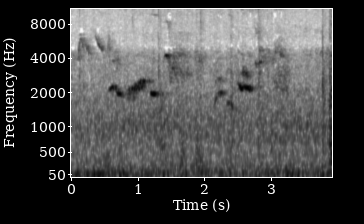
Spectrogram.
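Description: Birds chirp faintly in a garden during steady, straight-down rain. A few scattered high tweets rise above the soft, constant hiss of the rainfall.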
